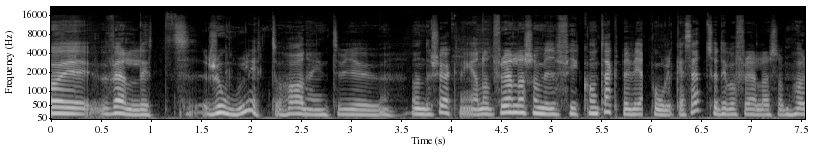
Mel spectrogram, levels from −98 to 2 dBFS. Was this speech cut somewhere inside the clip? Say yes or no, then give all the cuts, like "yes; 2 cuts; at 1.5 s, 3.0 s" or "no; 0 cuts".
yes; 3 cuts; at 2.5 s, 4.4 s, 5.9 s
